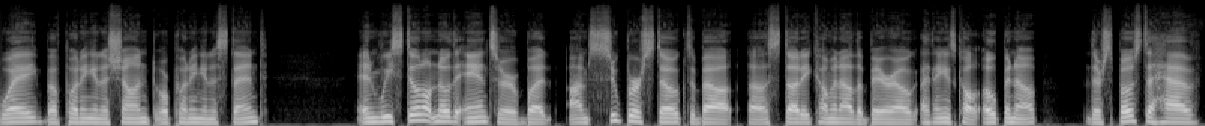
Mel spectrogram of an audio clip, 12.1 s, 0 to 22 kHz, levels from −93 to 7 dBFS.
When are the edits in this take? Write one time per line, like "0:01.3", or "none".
none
